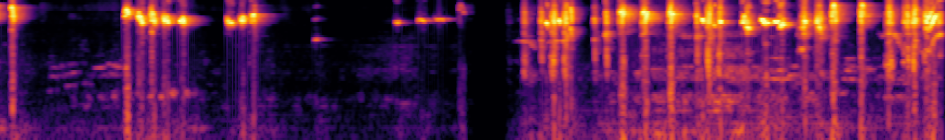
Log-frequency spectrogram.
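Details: Green lovebird trotol singing used to coax kept songbirds: scattered high chirps and a thin whistled note, then a long, continuous stretch of rapid, squeaky chattering trills.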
